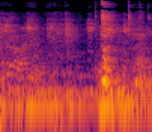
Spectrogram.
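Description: Ride preshow soundtrack in a pause in the dialogue: a steady low music bed with faint scattered effects, and one short, loud sound effect about one and a half seconds in.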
